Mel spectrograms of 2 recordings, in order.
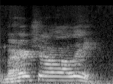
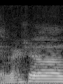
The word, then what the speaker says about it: Mahershala: Mahershala Ali. – Mahershala? – Yeah. – Mahershala. – Mahershala? – Mahershala. – Mahershala? – Yes. – Yeah, Mahershala Ali.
